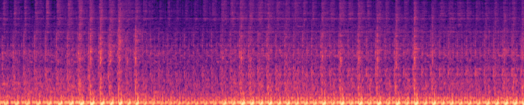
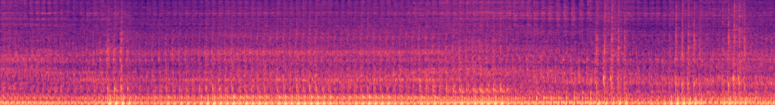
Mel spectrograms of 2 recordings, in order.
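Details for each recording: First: Kubota single-cylinder diesel, after crankshaft rebalancing for a vibration complaint: steady, even beat with a firm low thump each firing stroke, no knock or clatter; vibration clearly reduced, normal running after repair. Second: Kubota single-cylinder diesel, hard to start, vibration complaint: rough, uneven thump about four beats a second with heavy low rumble; mechanic attributes imbalance to crankshaft counterweights too light, plans to rebalance the crank.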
